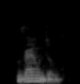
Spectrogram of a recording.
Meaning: 1. Anything having a round form; a round figure; a circle 2. A roundelay or rondelay
- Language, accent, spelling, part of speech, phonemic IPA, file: English, Southern England, roundel, noun, /ˈɹaʊn.dəl/, LL-Q1860 (eng)-roundel.wav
